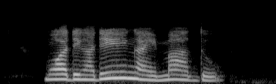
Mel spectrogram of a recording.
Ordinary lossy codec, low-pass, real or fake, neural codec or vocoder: Opus, 16 kbps; 7.2 kHz; real; none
